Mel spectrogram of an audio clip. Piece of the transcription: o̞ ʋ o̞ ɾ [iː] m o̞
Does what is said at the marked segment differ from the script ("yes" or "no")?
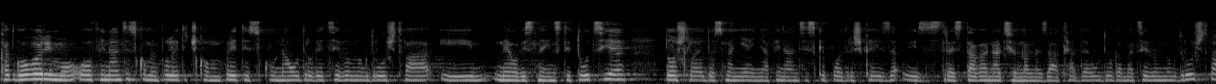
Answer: yes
